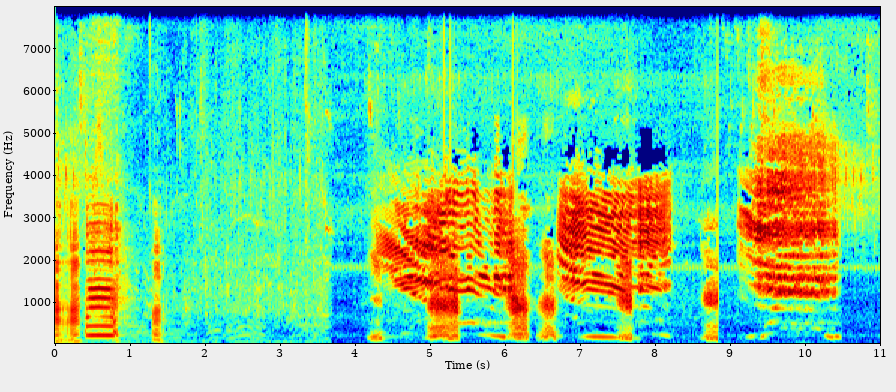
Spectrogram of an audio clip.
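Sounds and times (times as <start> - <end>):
animal calling: 4.2 - 10.5.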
